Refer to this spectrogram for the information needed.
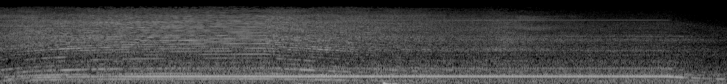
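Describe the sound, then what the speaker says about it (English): A shop vacuum drones steadily at close range with a constant whine, then its pitch drops and it begins winding down near the end. "but you can hear the shop vac."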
